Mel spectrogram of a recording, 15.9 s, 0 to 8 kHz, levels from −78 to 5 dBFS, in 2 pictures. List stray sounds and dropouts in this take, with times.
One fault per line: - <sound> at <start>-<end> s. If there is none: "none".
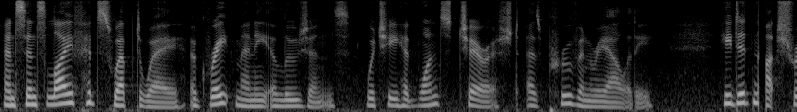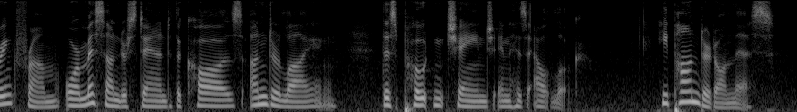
- dropout at 7.6-7.7 s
